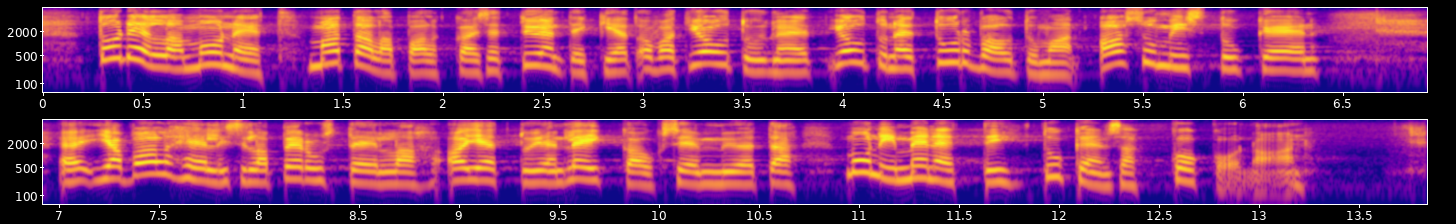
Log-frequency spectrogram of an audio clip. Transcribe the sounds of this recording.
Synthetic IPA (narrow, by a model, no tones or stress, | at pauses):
t̪o̞delːɑmo̞net̪mɑt̪ɑlɑpɑlkːɑiset̪tyønt̪ekiæt̪o̞ʋɑt̪jowt̪ːjout̪uneːt̪t̪urʋɑwt̪umɑːnɑsumist̪ukeːn | jɑʋɑlɦe̞ːlːisilːɑpe̞rust̪e̞ilːɑɑjet̪ːujenle̞ikːɑuksiemːyøt̪æ | mo̞nime̞net̪ːit̪ukensɑkːoko̰nɑ̰ːn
